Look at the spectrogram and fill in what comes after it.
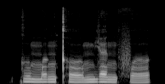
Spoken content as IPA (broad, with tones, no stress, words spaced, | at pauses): ku˥˩mɤ˥ŋt̪ʰo˧˥ʊ̯ mjɛ˥˩nfɤ˧˥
